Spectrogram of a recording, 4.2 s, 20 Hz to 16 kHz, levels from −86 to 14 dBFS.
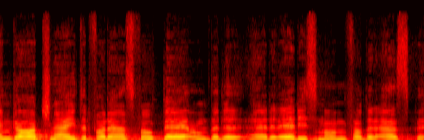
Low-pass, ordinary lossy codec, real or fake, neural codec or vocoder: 14.4 kHz; none; fake; codec, 32 kHz, 1.9 kbps, SNAC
